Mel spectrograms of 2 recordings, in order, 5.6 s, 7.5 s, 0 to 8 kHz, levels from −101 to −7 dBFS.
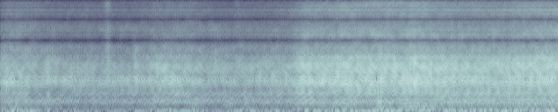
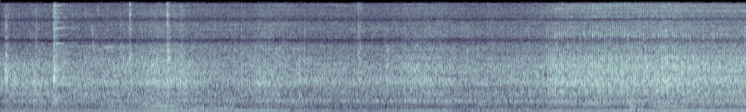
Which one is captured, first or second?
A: second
